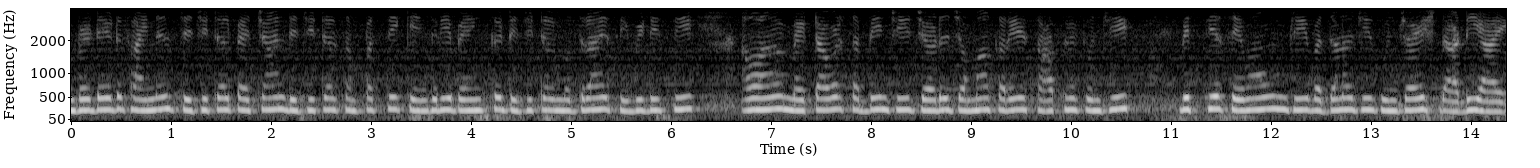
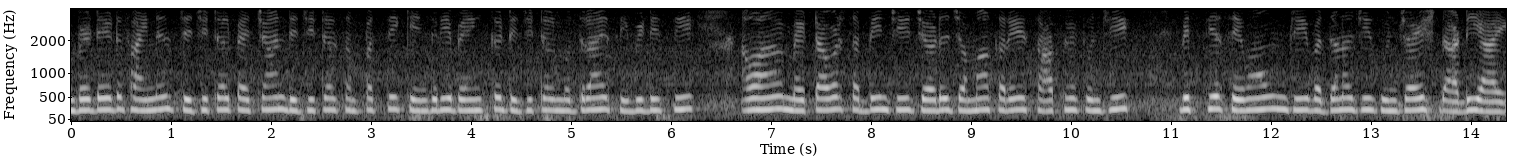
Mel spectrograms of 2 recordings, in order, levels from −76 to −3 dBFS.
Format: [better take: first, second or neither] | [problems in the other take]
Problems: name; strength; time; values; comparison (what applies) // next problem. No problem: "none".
second | room echo; dies away in 1.6 s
